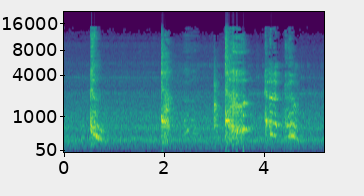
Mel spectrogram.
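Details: About five short, harsh cough bursts, some in quick pairs, with steady room noise; a woman coughing, described as choking.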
